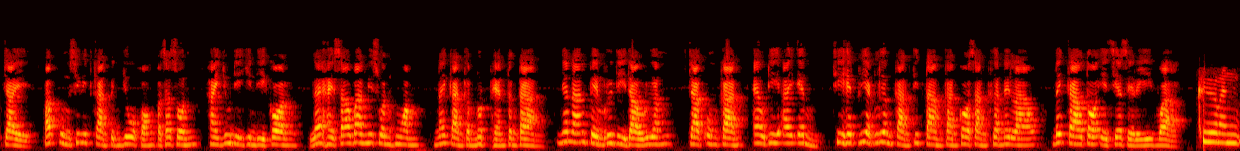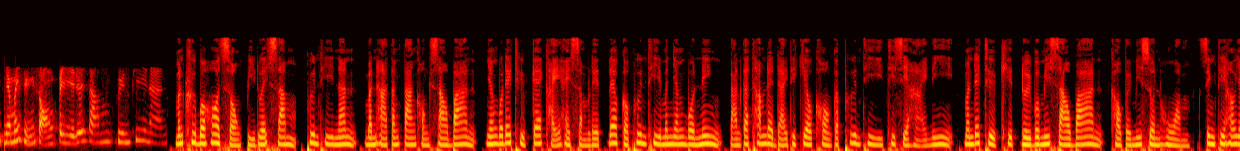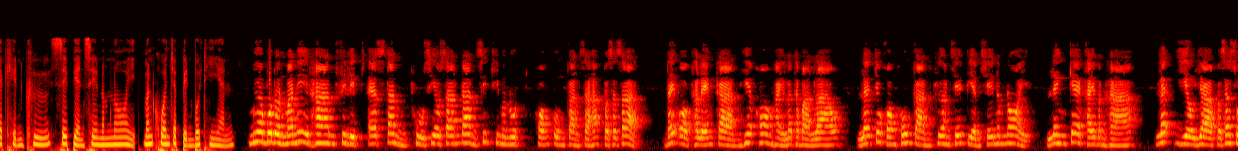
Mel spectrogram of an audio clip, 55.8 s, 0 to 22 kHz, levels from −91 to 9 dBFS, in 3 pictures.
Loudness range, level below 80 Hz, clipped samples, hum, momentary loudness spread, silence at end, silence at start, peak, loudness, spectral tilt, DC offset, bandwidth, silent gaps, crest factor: 4 LU; -44 dBFS; under 0.1%; none; 8 LU; 0 s; 0.05 s; -10 dBFS; -28 LUFS; -6 dB/octave; under 0.1%; 8 kHz; 25.77-25.82 s, 40.74-40.78 s; 18 dB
